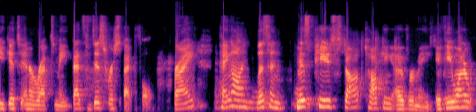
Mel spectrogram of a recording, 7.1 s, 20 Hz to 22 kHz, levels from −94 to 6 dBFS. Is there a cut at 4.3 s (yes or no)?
yes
